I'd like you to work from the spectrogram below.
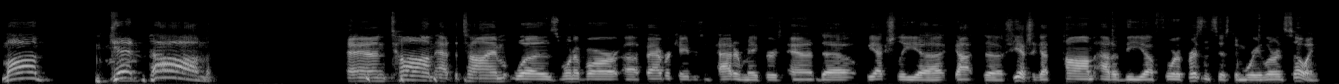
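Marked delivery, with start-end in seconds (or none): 0.0-2.1 put-on shrill, piercing yell, pitched way up. Retelling calling for help while hunched over, stuck: imitating own past yell. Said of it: "I just yelled".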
